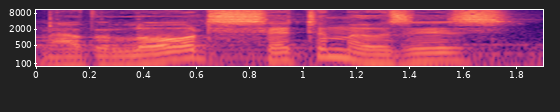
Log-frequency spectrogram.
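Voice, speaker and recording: A solemn, formal scripture narrator, with a medium pitch and expressive intonation. It is an audio Bible drama with music underneath. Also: male voice, slow.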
